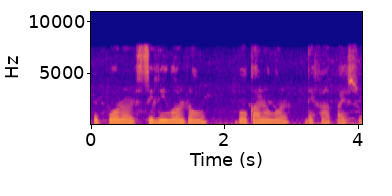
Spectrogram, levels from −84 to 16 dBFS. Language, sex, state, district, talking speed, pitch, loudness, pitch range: Assamese, female, Assam, Kamrup Metropolitan, 105 wpm, 240 Hz, -15 LUFS, 235-250 Hz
